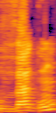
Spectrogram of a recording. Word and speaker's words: wagons: - trois voyages et attention aux mots wagons qui prononçait avec un vin attention si aoüt suivi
